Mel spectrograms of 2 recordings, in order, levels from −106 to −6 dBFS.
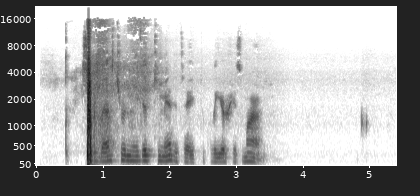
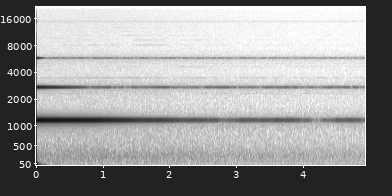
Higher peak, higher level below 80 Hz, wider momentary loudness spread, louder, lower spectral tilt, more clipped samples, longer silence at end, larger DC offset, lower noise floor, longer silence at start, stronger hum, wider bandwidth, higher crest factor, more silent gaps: about the same, 0 dBFS vs -2 dBFS; first, -52 dBFS vs -66 dBFS; about the same, 27 LU vs 27 LU; first, -16 LUFS vs -22 LUFS; first, -2 dB/octave vs 1.5 dB/octave; neither; first, 2.1 s vs 0.15 s; neither; first, -83 dBFS vs -53 dBFS; first, 0.7 s vs 0 s; neither; first, 16.5 kHz vs 6.2 kHz; about the same, 26 dB vs 22 dB; neither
